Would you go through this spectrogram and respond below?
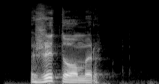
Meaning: Zhytomyr (a city in Ukraine)
- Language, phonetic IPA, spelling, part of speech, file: Ukrainian, [ʒeˈtɔmer], Житомир, proper noun, Uk-Житомир.ogg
